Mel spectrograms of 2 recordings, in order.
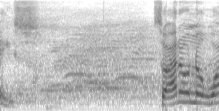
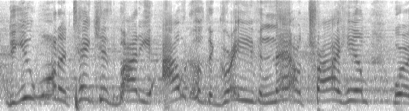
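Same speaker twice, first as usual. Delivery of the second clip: preaching at full force; 4 semitones higher than usual. Real, not acted. Preacher challenging the crowd over an actor's case, in full preaching voice. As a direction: hammer each question at the crowd.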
